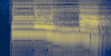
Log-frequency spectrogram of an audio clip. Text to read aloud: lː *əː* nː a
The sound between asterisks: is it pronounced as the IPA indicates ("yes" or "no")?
yes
